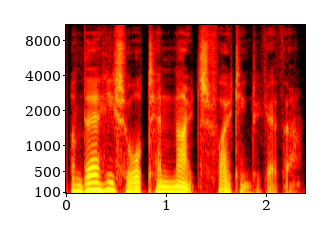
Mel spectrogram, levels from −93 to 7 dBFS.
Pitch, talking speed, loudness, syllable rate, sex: 100 Hz, 200 wpm, -18 LUFS, 5.2 syllables/s, male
